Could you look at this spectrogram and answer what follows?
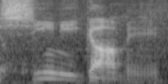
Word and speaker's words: shinigami: shini Kami damn it I keep trying to say Shiki that's not right the shinig gami uh requires a toll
